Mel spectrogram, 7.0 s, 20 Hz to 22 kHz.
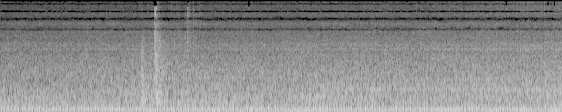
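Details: Cub Cadet 682 garden tractor with Kohler KT17 twin, first start after storage (mice remnants, solenoid jumped, battery charger on): steady, even low thump at fast idle, no misses, knocks or surging; started right up, runs really well.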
